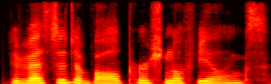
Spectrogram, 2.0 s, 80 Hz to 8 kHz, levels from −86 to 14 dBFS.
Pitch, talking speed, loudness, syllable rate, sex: 215 Hz, 145 wpm, -18 LUFS, 5.4 syllables/s, female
